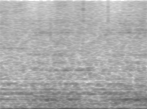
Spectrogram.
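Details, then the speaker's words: Old Italian Centauro C bandsaw, likely dropped, bent arm: low rough grinding rumble as the shaft is turned by hand with effort, from worn pillow block bearings needing replacement. "of bearings that need replacing yeah grinding yeah does it feel good doesn't sound good"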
